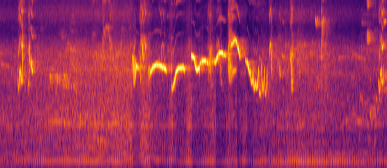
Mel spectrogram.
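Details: Oriental magpie-robin (kacer) in full 'ngeplong ngotot' song, delivering a bright, fluid run of clear whistles that wave up and down and slide lower at the end, with a few short chirps before and after over steady low hum.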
